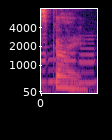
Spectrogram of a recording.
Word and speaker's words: wSkye: My name is Skye. The W is silent.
